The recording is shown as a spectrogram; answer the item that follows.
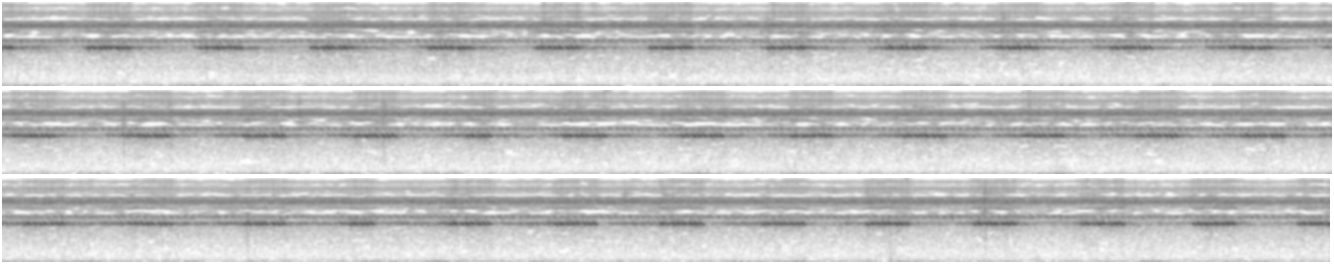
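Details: Crickets chirping steadily as a relaxing nature sound for sleep: high, ringing pulses repeated nearly twice a second in an even rhythm over a constant shrill background hum, no other sounds.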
